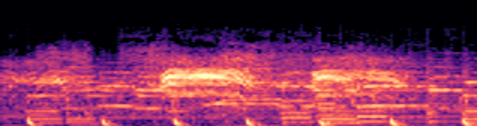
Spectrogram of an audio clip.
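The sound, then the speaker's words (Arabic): A crow caws in a cage, giving two harsh, drawn-out caws at a steady volume. Beneath them runs a repeating low pulsing pattern. “هذا هو الغراب، يزعق بإيجاز طارة وطارة بإسهاب، يعيش في قفص له باب”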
